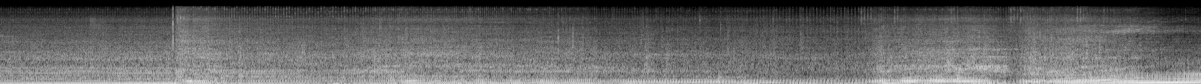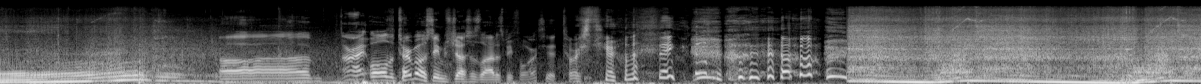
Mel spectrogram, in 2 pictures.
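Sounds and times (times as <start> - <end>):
turbocharged car engine revving: 0.0 - 15.5, 20.5 - 24.0.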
